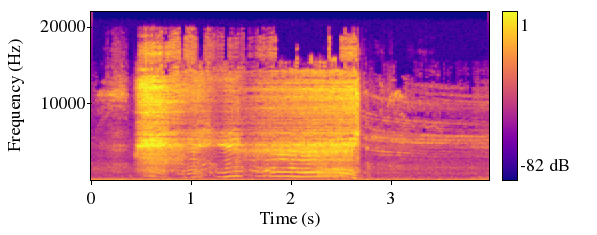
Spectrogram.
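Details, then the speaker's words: Chevrolet Silverado that stops filling at 3/4 tank; blowing into the EVAP vent hose running to the fuel pump/tank gives a strained, wavering whistle with air pushing back: a restricted, pinched vent hose. "you can actually hear the pressure pushing back one last time you hear that that's pressure being pushed back this should not be like that"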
